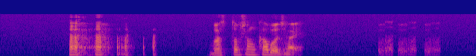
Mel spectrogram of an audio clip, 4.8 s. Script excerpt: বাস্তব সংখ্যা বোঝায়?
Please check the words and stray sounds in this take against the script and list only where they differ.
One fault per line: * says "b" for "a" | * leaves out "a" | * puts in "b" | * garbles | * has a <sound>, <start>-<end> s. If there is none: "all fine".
* has a laugh, 0.7-1.6 s
* has a laugh, 3.8-4.4 s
